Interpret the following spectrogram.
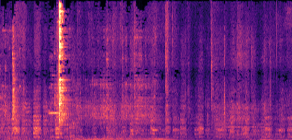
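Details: German Shepherd and Labrador cross dog at playtime, breathing in quick open-mouthed pants, roughly one and a half per second, with a sharp click early on and low background hum.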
